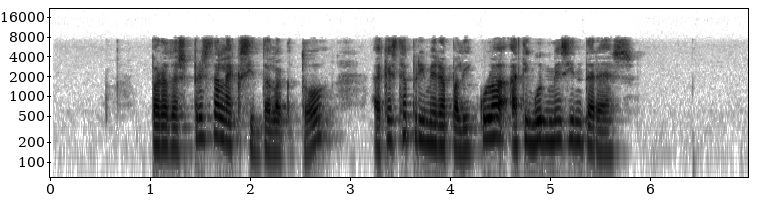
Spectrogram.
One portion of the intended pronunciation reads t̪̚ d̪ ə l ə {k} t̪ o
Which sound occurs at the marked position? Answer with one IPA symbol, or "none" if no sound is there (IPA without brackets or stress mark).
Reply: k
